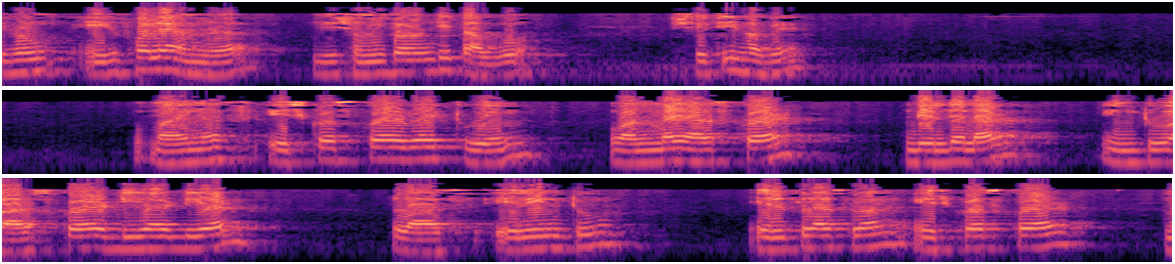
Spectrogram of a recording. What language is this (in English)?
Bangla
